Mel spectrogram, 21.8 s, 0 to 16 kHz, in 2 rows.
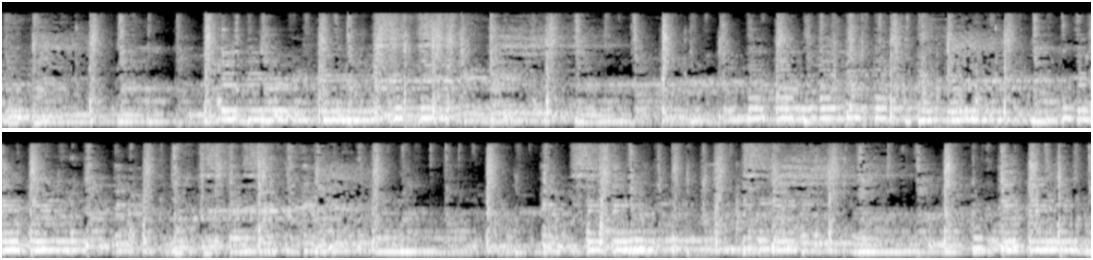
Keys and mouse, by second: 3.6 KP_1, 5.5-7.7 drag, 7.7 g, 10.8-15.7 drag, 10.8 g, 19.4-21.3 drag.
